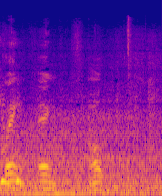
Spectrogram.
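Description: A young man's voice in a few short syllables of rapping, over a low steady rumble of street noise.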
